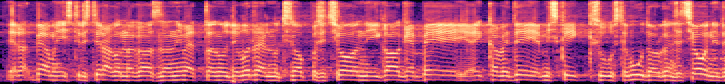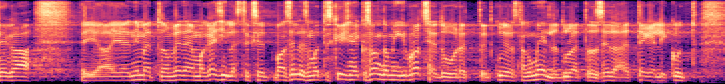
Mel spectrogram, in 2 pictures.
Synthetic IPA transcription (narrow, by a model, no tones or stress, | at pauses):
eɾɑpe̞ɑminist̪rist̪e̞ɾɑko̞nːɑkɑːslɑnime̞t̪ːˑɑnud̪jɑvɤrːelnud̪̥siːno̞pːo̞sit̪sio̞ːnʲikɑːɡe̞beːjɑ̰ekɑved̪e̞ːjɑmiskɤjkːˑsuɡ̥ust̪e̞muːd̪e̞o̞rɡ̥ɑnʲisɑt̪sio̞ːnid̪̥e̞ɡɑ | jɑ̰jɑnimet̪ːˑɑnud̪ve̞ne̞mɑkæs̬ʲilɑst̪e̞kse̞t̪ːˑmɑse̞lːes̬mɤt̪ːˑeskys̬ʲinekɑs̬o̞nkɑmiŋɡipro̞t̪se̞d̪uːɾe̞t̪ːet̪kujd̪ɑsnɑɡume̞ːld̪et̪ulet̪ːˑɑd̪̥ɑse̞d̪ɑ̰ḛt̪ːe̞ɡ̥e̞likːult̪ˑ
